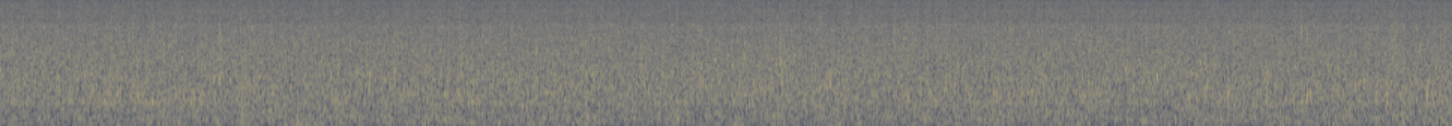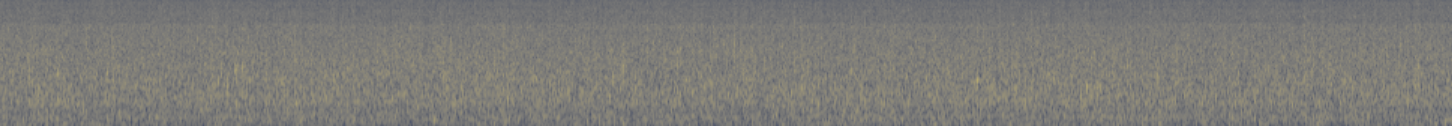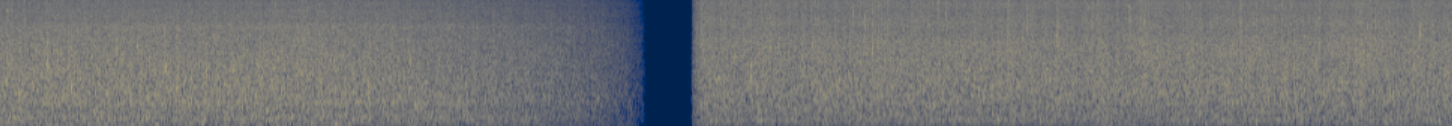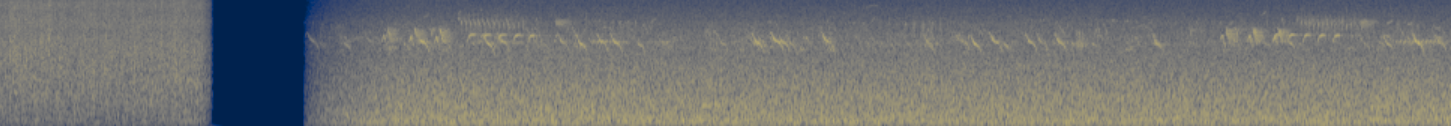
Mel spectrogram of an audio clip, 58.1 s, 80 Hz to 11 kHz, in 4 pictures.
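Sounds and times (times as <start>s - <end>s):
waterfall rushing: 0.0s - 32.4s, 46.6s - 58.0s
small birds chirping: 46.6s - 58.0s.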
